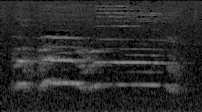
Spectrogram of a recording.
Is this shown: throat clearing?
no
